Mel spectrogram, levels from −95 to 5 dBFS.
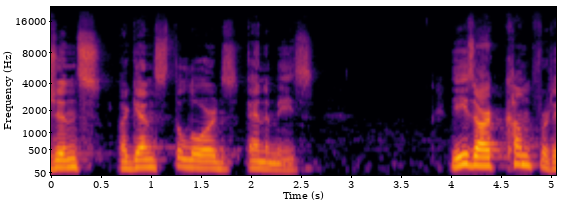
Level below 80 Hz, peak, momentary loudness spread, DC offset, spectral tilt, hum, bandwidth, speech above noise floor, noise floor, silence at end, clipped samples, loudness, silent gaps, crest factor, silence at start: -78 dBFS; -4 dBFS; 14 LU; under 0.1%; -6 dB/octave; none; 15.5 kHz; 53 dB; -74 dBFS; 0 s; under 0.1%; -22 LUFS; none; 20 dB; 0 s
